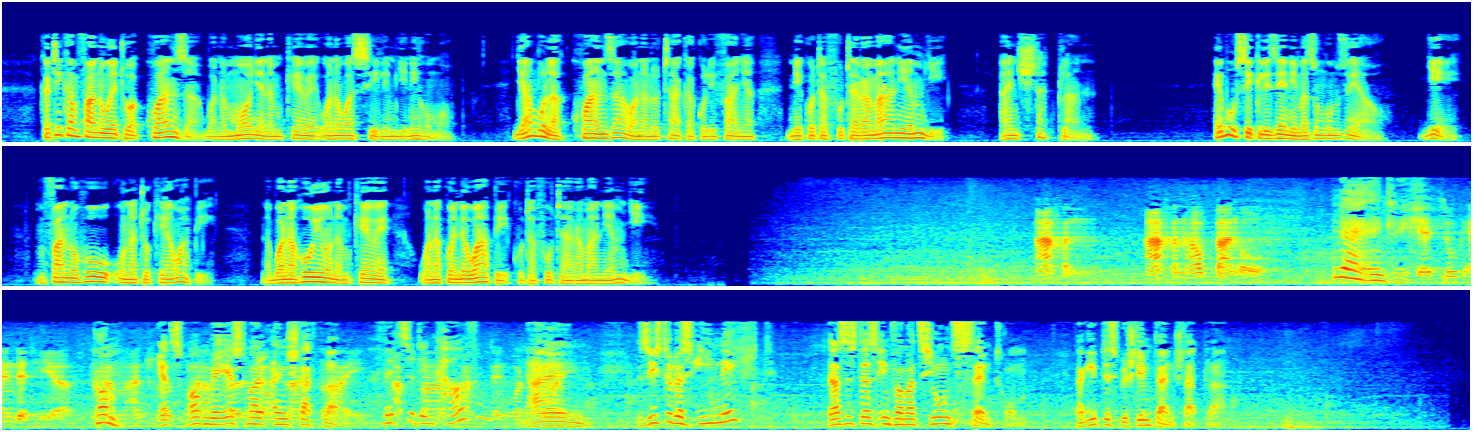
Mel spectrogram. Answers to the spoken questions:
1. Kama kwenye vituo vingi vya treni nchini Ujerumani, nacho hicho cha Aachen kina afisi ya habari
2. ambako watu wanaweza kujipatia ramani ya mji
